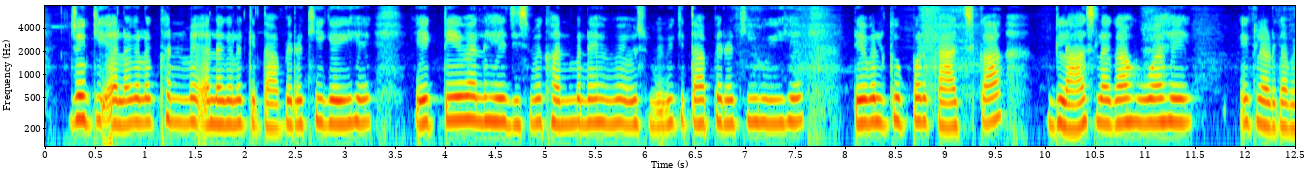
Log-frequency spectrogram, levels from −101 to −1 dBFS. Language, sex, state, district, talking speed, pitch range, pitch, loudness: Hindi, female, Andhra Pradesh, Chittoor, 180 wpm, 230-245 Hz, 240 Hz, -25 LUFS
